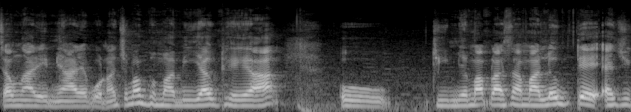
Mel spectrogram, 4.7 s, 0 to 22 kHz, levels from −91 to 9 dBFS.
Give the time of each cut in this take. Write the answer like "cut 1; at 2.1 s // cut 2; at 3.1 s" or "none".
none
